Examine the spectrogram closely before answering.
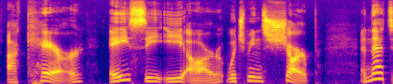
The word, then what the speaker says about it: acer: So acer, I think that's how you pronounce it, is sharp.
